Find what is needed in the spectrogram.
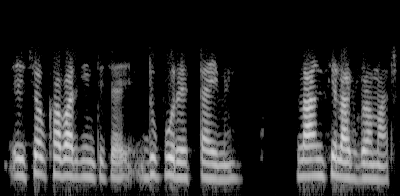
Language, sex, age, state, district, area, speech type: Bengali, female, 30-45, West Bengal, Uttar Dinajpur, urban, conversation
